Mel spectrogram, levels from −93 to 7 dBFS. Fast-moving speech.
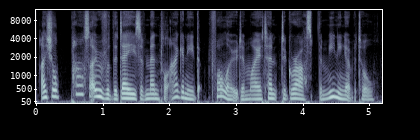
Yes: fast, 245 wpm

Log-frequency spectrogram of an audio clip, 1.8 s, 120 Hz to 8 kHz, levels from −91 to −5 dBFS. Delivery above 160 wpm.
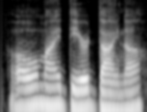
No: slow, 130 wpm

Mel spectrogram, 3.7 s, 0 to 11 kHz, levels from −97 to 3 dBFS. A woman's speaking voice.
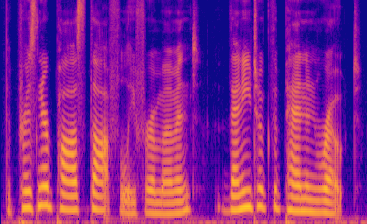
Yes: female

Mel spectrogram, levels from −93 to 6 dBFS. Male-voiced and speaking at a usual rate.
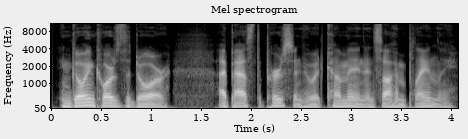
No: male; fast, 250 wpm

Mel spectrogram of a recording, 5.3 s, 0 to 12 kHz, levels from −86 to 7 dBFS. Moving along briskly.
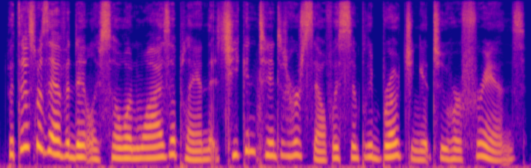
Yes: fast, 215 wpm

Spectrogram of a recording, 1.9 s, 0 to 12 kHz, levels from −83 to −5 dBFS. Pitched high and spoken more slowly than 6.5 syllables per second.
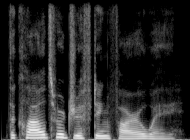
Yes: high, 195 Hz; 5.3 syllables/s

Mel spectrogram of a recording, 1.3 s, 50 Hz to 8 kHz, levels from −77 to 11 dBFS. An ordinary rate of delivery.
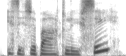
Yes: average, 190 wpm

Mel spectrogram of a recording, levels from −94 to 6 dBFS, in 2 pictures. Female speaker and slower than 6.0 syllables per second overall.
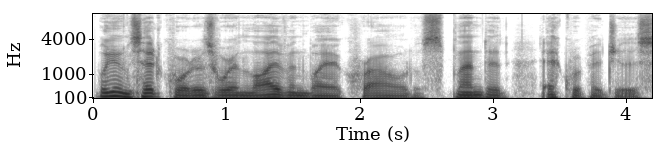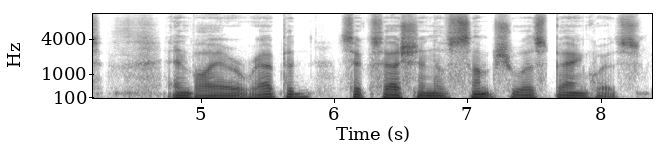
No: male; 4.6 syllables/s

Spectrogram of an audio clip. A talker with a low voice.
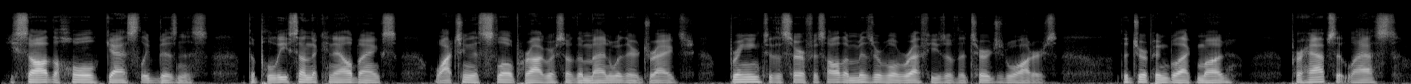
Yes: very low, 95 Hz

